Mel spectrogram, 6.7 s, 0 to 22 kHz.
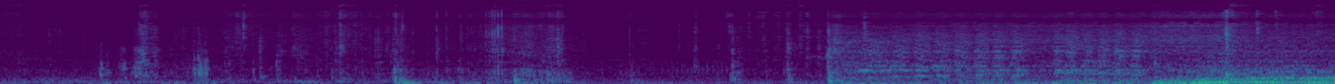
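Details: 1998 Ford Expedition, sat about a year with new battery: cranks and catches at once on starting fluid and revs, though gauge reads full; no fuel reaching it. After adding 4.5 gallons the gauge dropped, so it was simply out of gas.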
